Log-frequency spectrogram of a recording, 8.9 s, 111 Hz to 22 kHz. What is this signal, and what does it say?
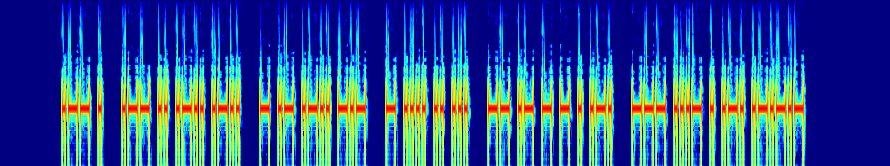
Morse code, heard as a keyed tone, about 40 wpm, 700 Hz. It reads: WE WILL TALK THIS MATTER OVER.
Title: Sentences from Top 700 Words 40wpm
